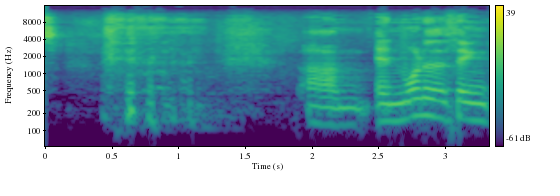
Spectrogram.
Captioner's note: laughter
